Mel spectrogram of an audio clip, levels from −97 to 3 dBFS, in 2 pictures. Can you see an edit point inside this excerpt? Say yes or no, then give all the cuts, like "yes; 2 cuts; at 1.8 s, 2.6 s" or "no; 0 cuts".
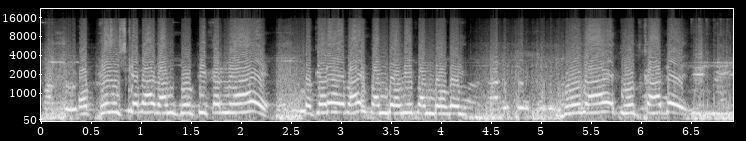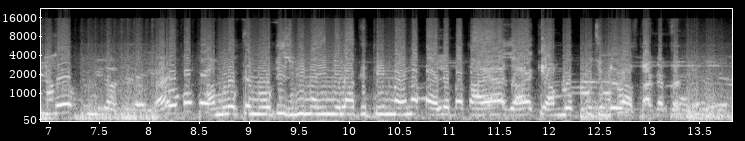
no; 0 cuts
